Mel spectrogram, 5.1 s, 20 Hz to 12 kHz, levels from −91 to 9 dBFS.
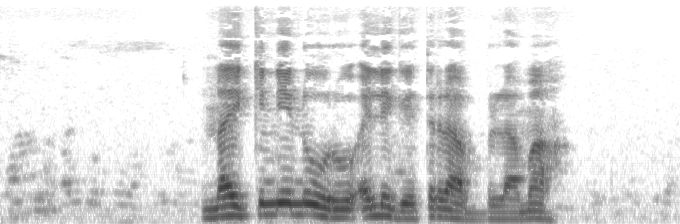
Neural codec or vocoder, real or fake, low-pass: none; real; 10.8 kHz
